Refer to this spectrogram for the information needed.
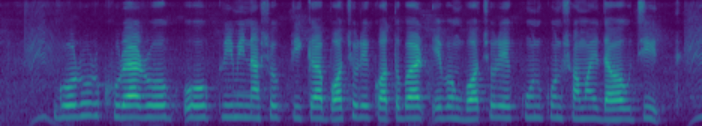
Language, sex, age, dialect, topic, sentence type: Bengali, female, 18-24, Northern/Varendri, agriculture, question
